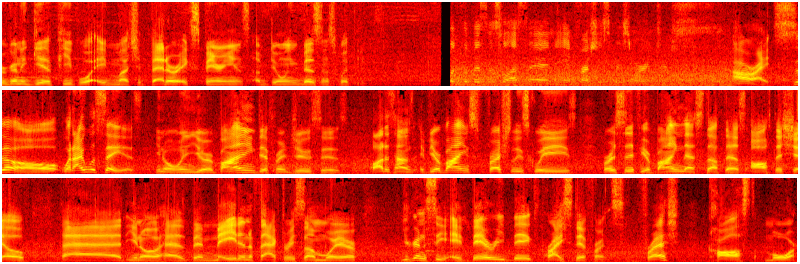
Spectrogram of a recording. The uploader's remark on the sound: Brought to you from NYC. We are walking around Brooklyn New York, USA.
